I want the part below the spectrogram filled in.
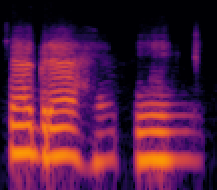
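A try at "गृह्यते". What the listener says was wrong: ಗೃಹತೆ ಗೃಹ್ಯತೆ ಗ್ರ ಅಲ್ಲ ಗೃಹ್ಯತೆ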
